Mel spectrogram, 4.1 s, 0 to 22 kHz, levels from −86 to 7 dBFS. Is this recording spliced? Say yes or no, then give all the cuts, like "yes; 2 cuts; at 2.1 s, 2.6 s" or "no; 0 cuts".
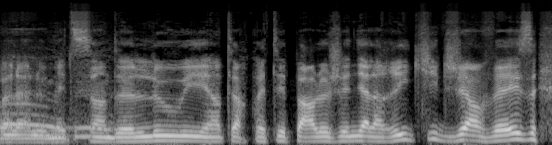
no; 0 cuts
